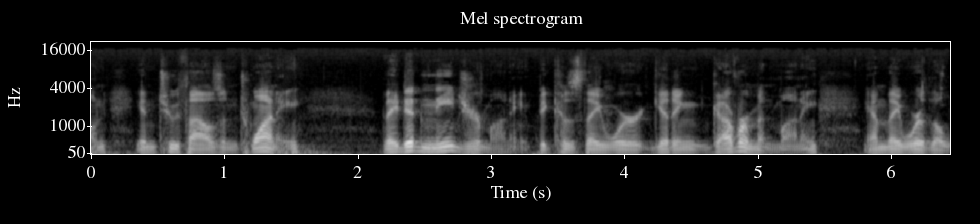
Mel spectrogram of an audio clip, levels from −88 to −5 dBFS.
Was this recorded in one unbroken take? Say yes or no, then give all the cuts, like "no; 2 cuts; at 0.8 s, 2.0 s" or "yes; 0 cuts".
yes; 0 cuts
